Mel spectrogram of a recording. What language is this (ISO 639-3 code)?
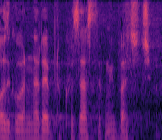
hrv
